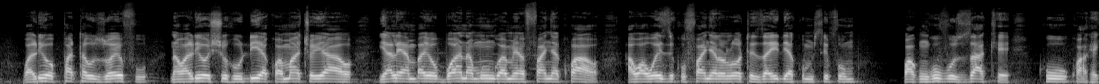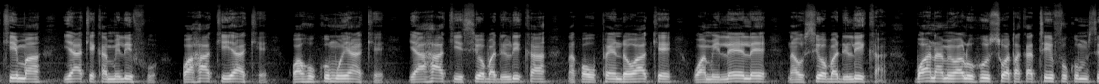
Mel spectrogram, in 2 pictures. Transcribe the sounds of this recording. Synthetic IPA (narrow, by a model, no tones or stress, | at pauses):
waliɔpatauzɔɛfu | nawalijɔʃuɦuɗiakwamat͡ʃɔjaɔ | jalɛambajɔɓwanamuŋɡuamɛjafaɲakwaɔ | hawawɛzikufaɲalɔlɔtɛzaiɗijakum̩sifu | kwaŋɡuvuzakʰɛ | kʰuːkwahɛkimajakɛkamilifu | kwaɦakijakʰɛ | kwaɦukumujakʰɛ | jaɦakiːsijɔɓaɗilikanakwaupɛndɔwakɛwamilɛlɛnausijɔɓaɗilikʰa̰ | ɓwanaːmɛwaɾuɦusuwatakatifukum̩si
